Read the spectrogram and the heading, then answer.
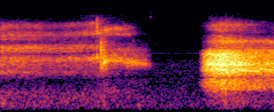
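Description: A breath being taken: a soft, drawn-out airy breath, a brief silent pause, then a louder, fuller rush of air, with no talk around it.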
